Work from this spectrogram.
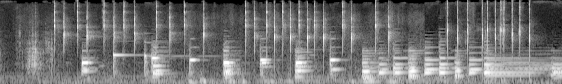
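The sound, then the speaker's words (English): Many sharp clicks are made as a signal during a search for a lost mouse. They come in a quick, irregular run over bright plinking musical notes. “Now let me know if you find the mouse. I will. I'll click like this.”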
